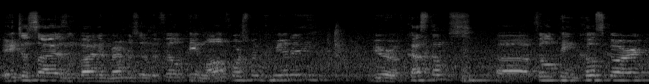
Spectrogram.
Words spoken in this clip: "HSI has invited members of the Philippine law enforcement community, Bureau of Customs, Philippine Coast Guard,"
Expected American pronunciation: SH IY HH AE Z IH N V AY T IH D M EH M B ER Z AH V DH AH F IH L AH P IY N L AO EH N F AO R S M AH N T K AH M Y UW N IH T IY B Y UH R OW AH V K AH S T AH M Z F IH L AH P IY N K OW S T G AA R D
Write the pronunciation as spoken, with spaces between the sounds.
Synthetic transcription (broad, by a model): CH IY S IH Z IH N V AY T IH D M EH M B ER Z AH V DH AH F IH L AH P IY N L AO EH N F AO R S M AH N K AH M Y UW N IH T IY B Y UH R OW AH V K AH S T AH M Z F IH L AH P IY N K OW S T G AA R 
